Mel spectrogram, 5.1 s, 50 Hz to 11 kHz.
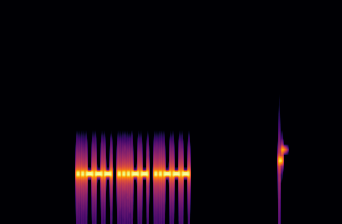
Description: Morse code, heard as a keyed tone, about 34 wpm, 700 Hz. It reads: 232
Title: Common Cut Numbers - 3-Digit 35wpm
